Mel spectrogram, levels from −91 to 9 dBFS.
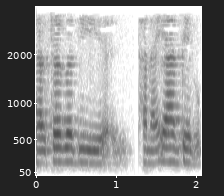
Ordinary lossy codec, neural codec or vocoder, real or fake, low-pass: MP3, 16 kbps; none; real; 3.6 kHz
